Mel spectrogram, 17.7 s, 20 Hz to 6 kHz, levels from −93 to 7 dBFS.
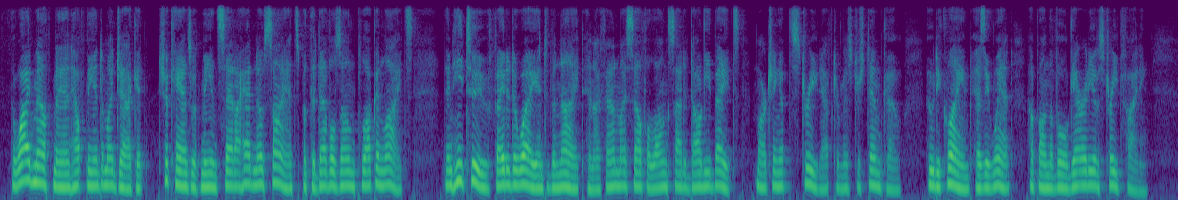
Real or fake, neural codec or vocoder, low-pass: real; none; 5.4 kHz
